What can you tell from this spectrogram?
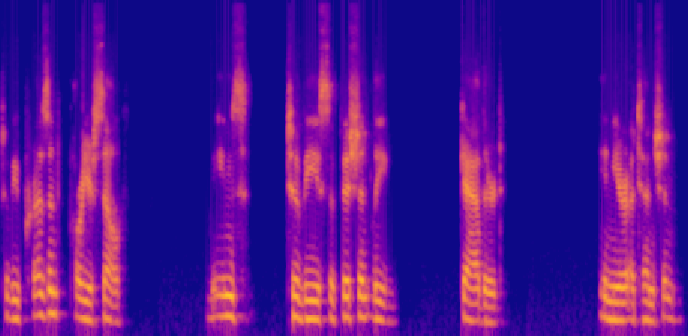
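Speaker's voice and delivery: measured meditation guidance with long pauses; guided meditation. Real, not acted. Teacher leading seated listeners in muraqabah, guiding contemplatively. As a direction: guide them inward, one unhurried phrase at a time.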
